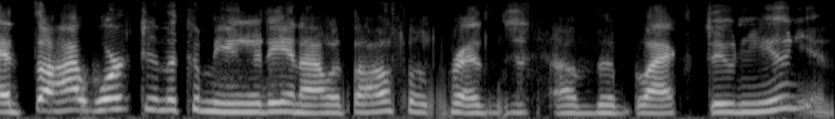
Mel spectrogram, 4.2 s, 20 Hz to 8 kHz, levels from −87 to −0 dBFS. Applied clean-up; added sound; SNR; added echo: neural diffusion model UNIVERSE++.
